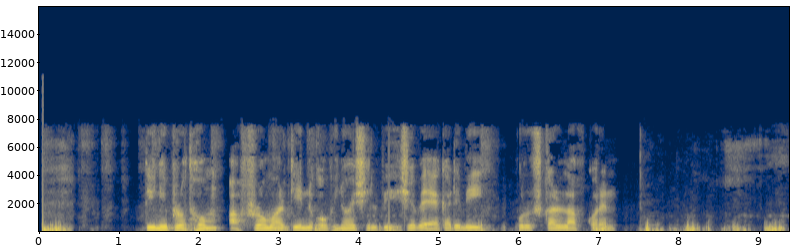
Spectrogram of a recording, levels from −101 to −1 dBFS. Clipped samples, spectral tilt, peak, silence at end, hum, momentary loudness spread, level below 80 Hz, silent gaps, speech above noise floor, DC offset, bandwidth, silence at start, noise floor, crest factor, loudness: under 0.1%; -6 dB/octave; -2 dBFS; 0.05 s; none; 17 LU; -44 dBFS; none; 38 dB; under 0.1%; 8 kHz; 0.05 s; -56 dBFS; 18 dB; -19 LUFS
